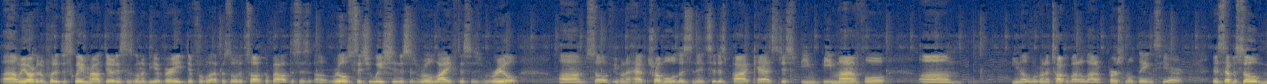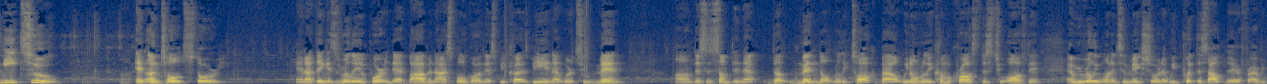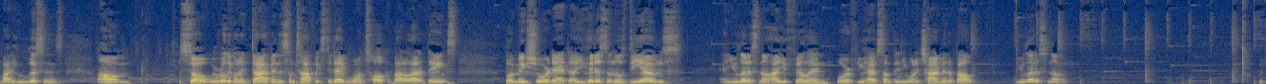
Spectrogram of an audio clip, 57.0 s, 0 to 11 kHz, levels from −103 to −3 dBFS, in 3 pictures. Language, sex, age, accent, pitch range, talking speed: English, male, 20-39, American, 165-195 Hz, 190 wpm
